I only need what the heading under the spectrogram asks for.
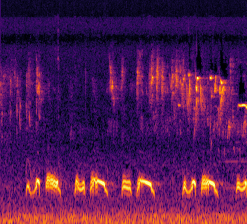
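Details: Spotted dove recorded outdoors at a trap: a steady series of low, hoarse coos in short grouped notes over a constant hiss of background noise, with faint chirping from other birds higher up.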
